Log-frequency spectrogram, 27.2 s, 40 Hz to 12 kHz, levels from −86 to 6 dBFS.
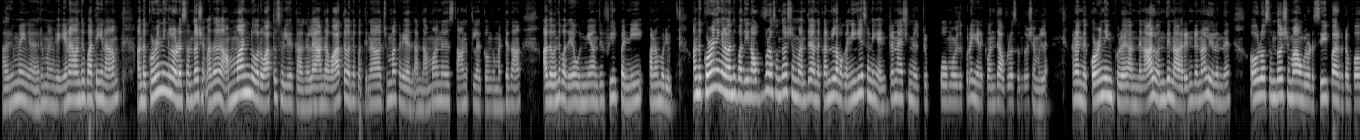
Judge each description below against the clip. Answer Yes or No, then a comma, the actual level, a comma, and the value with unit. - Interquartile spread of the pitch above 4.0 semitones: No, average, 3.7 semitones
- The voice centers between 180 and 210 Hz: Yes, high, 195 Hz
